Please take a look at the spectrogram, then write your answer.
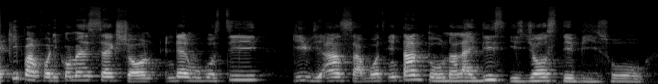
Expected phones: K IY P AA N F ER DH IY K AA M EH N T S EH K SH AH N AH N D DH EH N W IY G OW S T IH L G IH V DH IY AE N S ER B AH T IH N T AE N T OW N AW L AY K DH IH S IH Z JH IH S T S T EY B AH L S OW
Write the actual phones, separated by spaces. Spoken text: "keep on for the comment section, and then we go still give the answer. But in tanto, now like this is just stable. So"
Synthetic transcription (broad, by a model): K IY P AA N F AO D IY K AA M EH N S EH K SH AH N AH N D EH N W IY G OW S T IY L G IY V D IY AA N S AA B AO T IH N T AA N T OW N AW L AY K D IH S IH S JH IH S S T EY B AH S OW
